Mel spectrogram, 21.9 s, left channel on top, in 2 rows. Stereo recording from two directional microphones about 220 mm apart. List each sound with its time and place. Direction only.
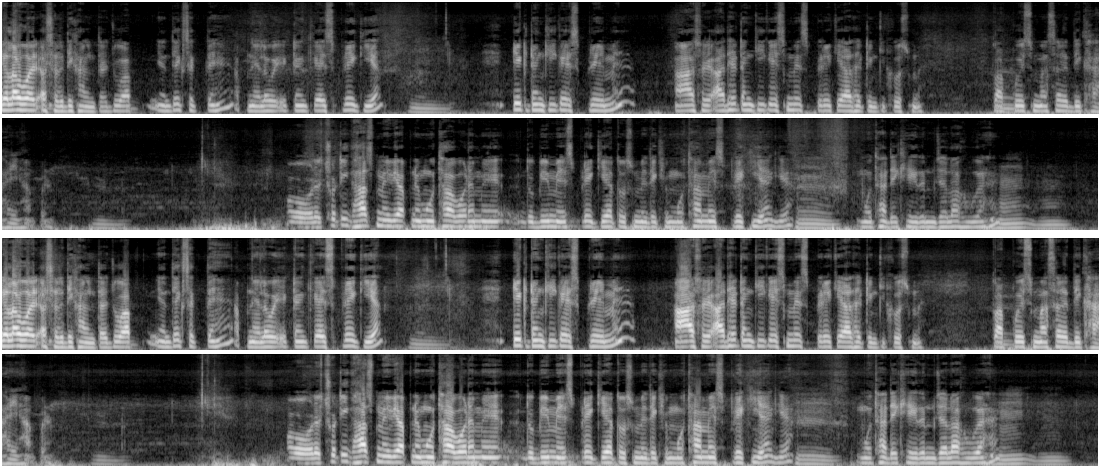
0.0 s speech: 10° left (ahead or behind)
12.9 s a sound: 10° left (ahead or behind)
13.7 s speech: 5° left (ahead or behind)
